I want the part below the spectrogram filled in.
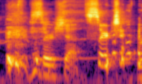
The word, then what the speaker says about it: Saoirse: Saoirse. Rhymes with inertia.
